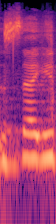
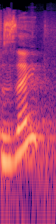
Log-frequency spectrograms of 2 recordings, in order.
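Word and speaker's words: ز: Huruf zai itu punya sifat shofir artinya berdesis. Ada desisnya za zi, zna cuma kurang duduk gitu ya. Jadi ngambang belum dapat saofirnya ya.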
